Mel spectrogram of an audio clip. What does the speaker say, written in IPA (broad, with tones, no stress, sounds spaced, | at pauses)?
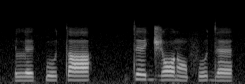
l e˨ k͡p u˧ t a˦ | t e˦ d͡ʒ ɔ˧ ɾ ɔ̃˨ f u˨˦ d ɛ˧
